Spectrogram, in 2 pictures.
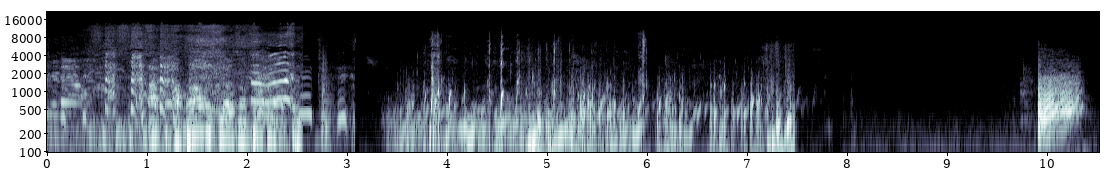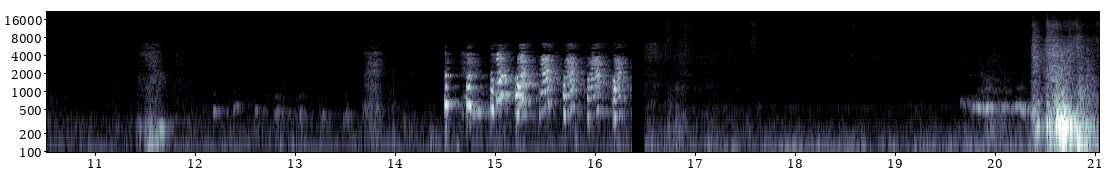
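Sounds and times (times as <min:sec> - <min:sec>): person laughing: 0:00.1 - 0:03.1.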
